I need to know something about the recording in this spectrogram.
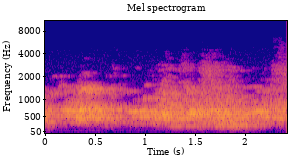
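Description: Dogs barking in an animal shelter's kennels, a continuous background din.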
